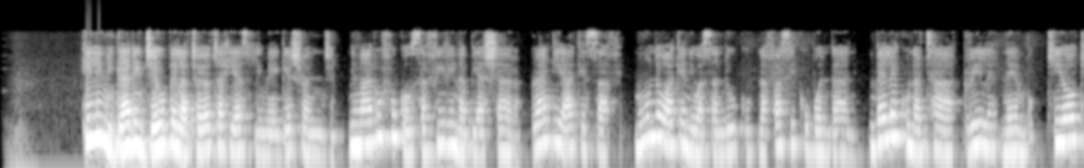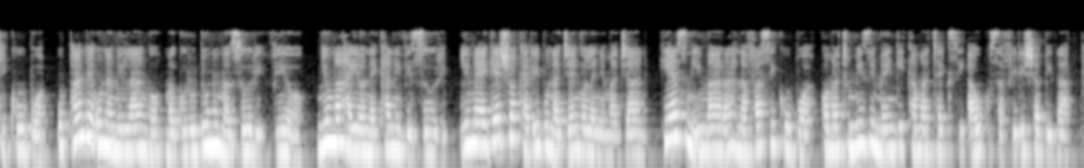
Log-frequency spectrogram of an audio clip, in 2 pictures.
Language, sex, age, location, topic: Swahili, female, 18-24, Nairobi, finance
